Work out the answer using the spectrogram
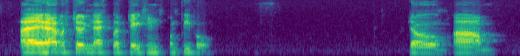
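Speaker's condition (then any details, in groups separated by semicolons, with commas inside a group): Cerebral palsy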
